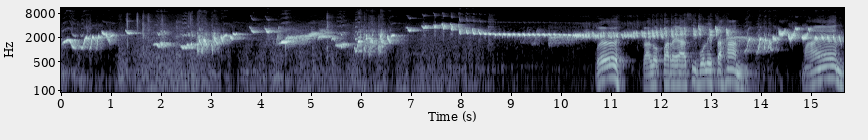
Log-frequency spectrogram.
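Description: A small caged bird sings loudly with fast, varied chirps and trills.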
